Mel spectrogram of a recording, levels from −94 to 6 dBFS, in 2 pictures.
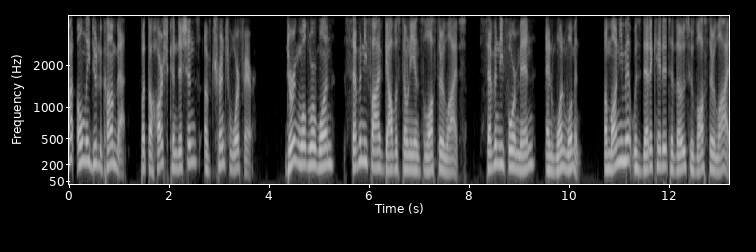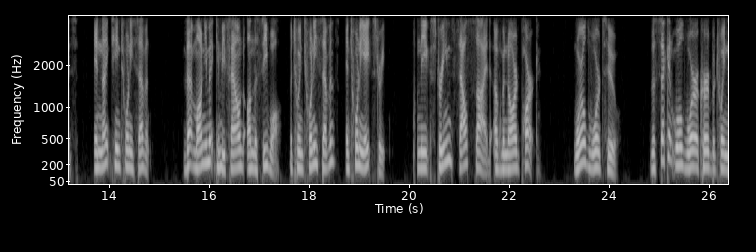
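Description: Short concealed packet loss in this speech clip, at 0.58 to 0.64 s, 11.14 to 11.17 s, 16.02 to 16.06 s (just before "can be found on"), 18.50 to 18.54 s and 20.92 to 20.96 s (between "the extreme" and "side of"), leaves brief smears or wobbles where roughly 20 to 40 ms of lost audio was patched by extending the preceding sound. A burst of packet loss at 11.89 to 11.96 s and 20.10 to 20.18 s (just before "the extreme") removes about 60 ms each time, bridged by a fading held buzz or hiss before the speech resumes further on. Everything passes through a telephone-style call path with nothing above 4 kHz, which fits G.711 A-law at 64 kbps.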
